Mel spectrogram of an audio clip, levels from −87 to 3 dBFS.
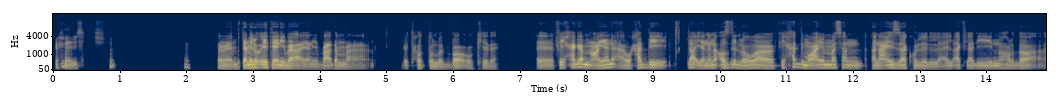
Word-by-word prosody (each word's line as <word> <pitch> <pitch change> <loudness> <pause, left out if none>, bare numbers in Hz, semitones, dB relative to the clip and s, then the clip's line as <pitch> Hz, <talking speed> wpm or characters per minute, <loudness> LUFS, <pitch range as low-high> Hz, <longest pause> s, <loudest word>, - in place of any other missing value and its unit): ماشي. 95 -10 -7 1.5
إمم، 125 - -17 0.4
تمام. 95 -1 -2
بتعملوا 125 +6 +6
إيه 135 - +8
تاني 130 -4 +6
بقى 105 -2 +4
يعني 95 0 -5
بعد 100 +3 +1
أمَّا 90 -2 -7 0.5
بتحطّوا 105 0 -8
الأطباق 95 +1 -4
وكده؟ 90 -1 -11 0.6
آآ 95 -1 -4
في 125 +6 -2
حاجة 145 +3 +5
معيّنة 120 +2 +3
أو 110 -2 -3
حد 130 +4 -1
ي 115 -6 +1 0.3
لأ، - - +1
يعني 105 -1 -1
أنا 120 +2 +1
قصدي 130 +2 -1
اللي 115 -6 -3
هو 110 -2 +1
في 110 +6 -9
حد 145 +3 -4
معيّن 120 +2 +3
مثلًا 120 -4 -3
أنا 105 0 0
عايز 115 +2 +2
آكُل 115 -1 -3
ال 95 -1 -7
الأكلة 105 +2 -6
دي 105 +1 -5
النهارده، 100 +1 -5
105 Hz, 150 wpm, -23 LUFS, 100-125 Hz, 1.5 s, إيه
